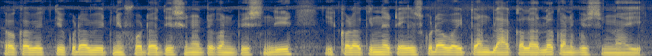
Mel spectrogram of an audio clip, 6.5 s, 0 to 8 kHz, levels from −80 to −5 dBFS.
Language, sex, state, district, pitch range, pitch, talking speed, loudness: Telugu, male, Andhra Pradesh, Sri Satya Sai, 105-115 Hz, 110 Hz, 145 wpm, -14 LUFS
